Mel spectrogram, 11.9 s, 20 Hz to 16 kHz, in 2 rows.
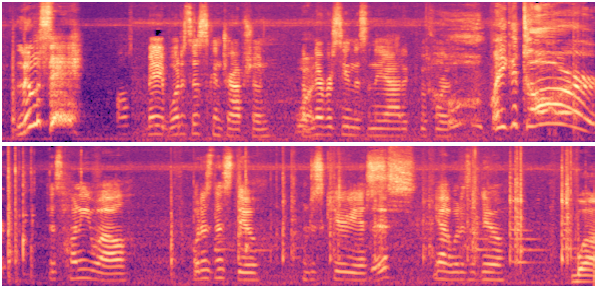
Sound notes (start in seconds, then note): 4.5 gasping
